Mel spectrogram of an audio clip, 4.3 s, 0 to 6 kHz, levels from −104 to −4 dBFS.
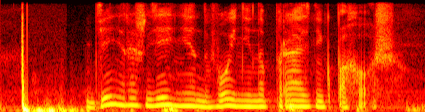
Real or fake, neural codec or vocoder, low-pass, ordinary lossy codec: fake; vocoder, 44.1 kHz, 128 mel bands every 256 samples, BigVGAN v2; 5.4 kHz; none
